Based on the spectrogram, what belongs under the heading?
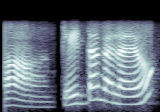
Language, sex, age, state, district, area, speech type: Sindhi, female, 60+, Maharashtra, Thane, urban, conversation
